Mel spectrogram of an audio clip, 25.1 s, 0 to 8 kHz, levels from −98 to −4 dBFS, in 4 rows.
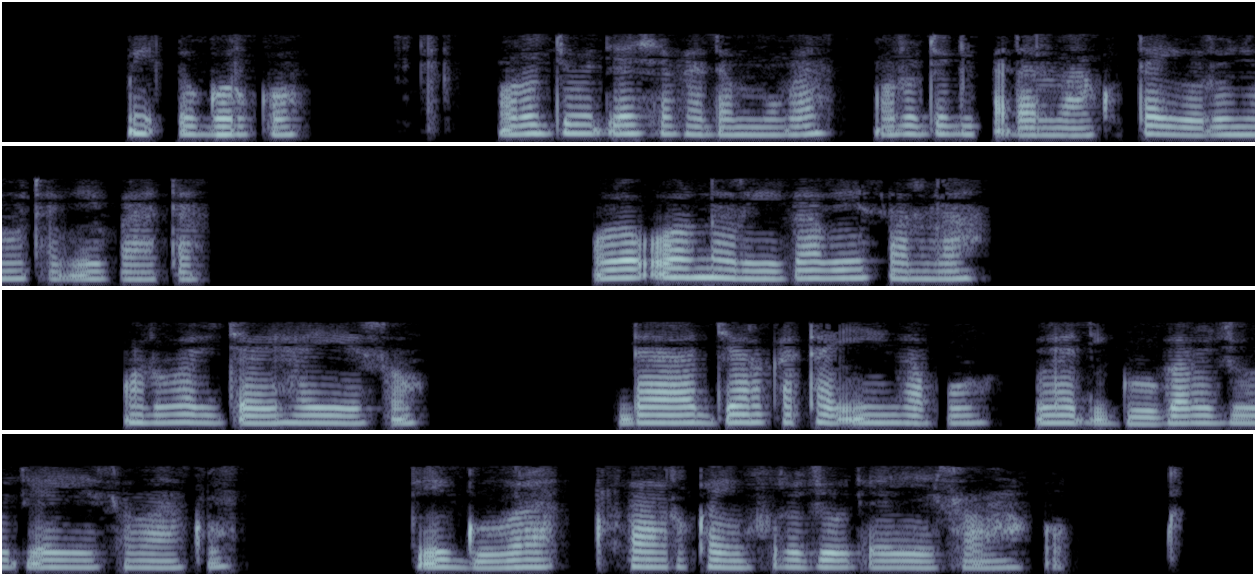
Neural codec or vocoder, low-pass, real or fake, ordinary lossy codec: none; 7.2 kHz; real; AAC, 16 kbps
